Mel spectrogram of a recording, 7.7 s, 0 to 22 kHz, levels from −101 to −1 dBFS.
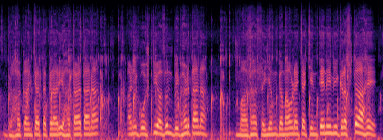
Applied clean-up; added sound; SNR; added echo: none; Liquid; 16 dB; none.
